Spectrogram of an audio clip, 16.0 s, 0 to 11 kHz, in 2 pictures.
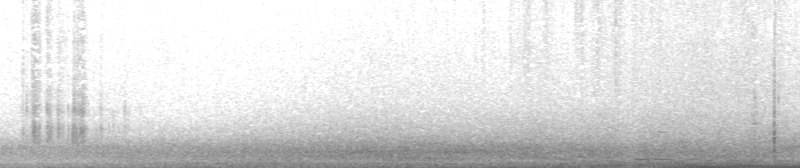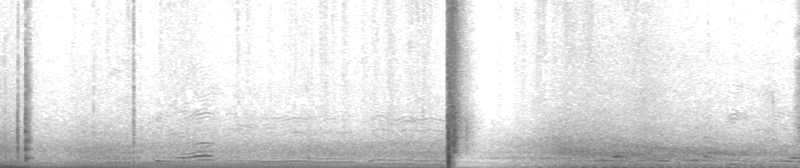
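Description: A single shot from a Hatsan 125 Sniper Vortex gas-ram break-barrel air rifle, a sharp crack about three-quarters of the way through and the loudest sound here. The rifle has been degreased and no longer diesels. Under it a low engine-like hum builds up and holds steady, with a smaller click a little over halfway.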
